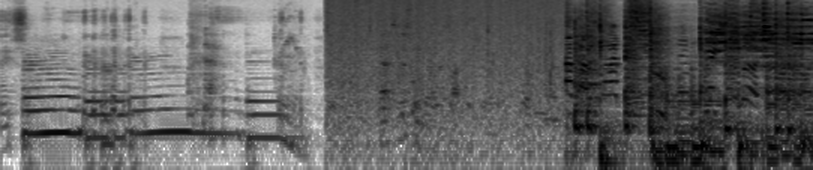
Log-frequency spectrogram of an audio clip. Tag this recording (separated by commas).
Punk rock, Speech, Music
